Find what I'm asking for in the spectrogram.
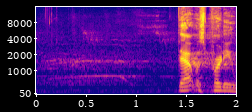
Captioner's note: crowd cheers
